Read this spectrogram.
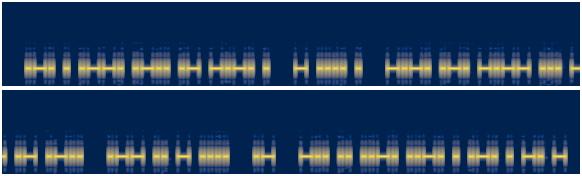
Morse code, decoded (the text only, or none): REPLACE THE CRYSTAL WITH A DIFFERENT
